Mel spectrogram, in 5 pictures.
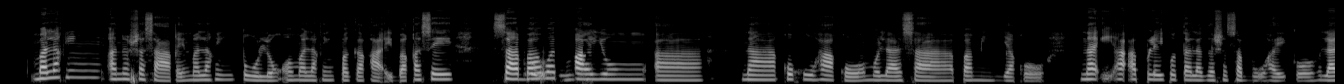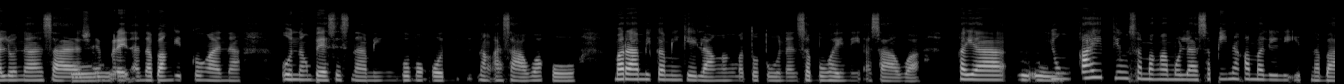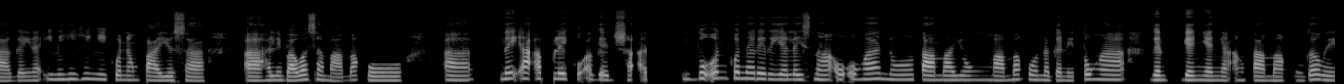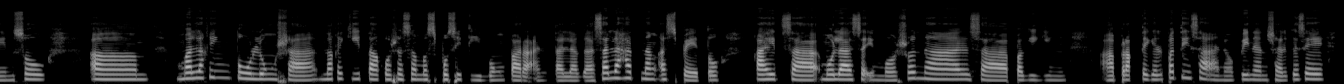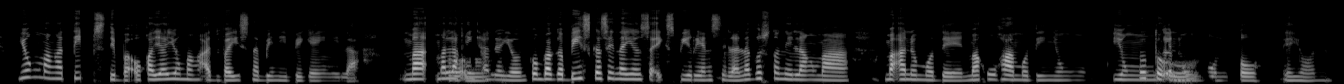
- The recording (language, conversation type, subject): Filipino, podcast, Ano ang papel ng pamilya o mga kaibigan sa iyong kalusugan at kabutihang-pangkalahatan?
- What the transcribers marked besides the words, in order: tapping; other background noise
